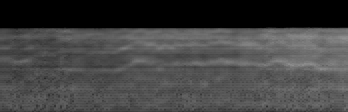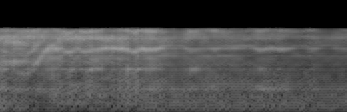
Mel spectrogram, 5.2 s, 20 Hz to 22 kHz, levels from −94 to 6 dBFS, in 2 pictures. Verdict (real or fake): fake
